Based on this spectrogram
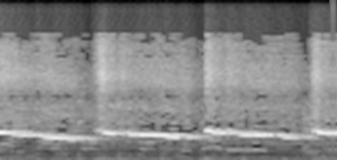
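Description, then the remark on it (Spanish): Someone whistles in imitation of catcalls: a run of sustained, slightly falling whistle tones repeating about once a second, loud over a low, busy background murmur. “Y entonces le aventaban esos chifladores, los que hacen...”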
